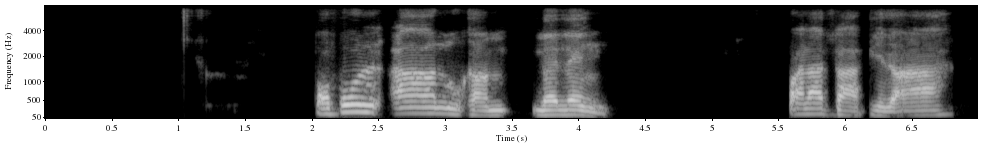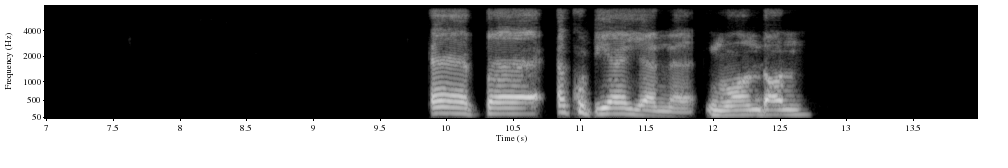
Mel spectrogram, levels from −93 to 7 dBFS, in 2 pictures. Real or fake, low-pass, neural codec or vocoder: fake; 7.2 kHz; codec, 32 kHz, 1.9 kbps, SNAC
